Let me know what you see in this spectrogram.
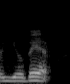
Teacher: the v is not pronounced any different to the b it sounds like a b so uber again notice that the v is not pronounced v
